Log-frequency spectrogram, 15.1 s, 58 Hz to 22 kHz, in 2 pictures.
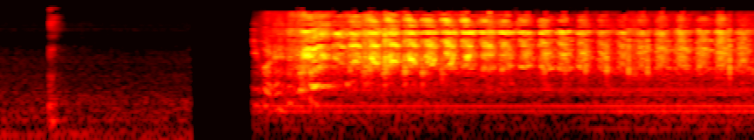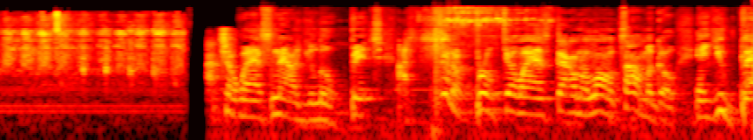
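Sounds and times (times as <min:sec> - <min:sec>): rapid rhythmic laughter: 0:02.8 - 0:09.4.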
